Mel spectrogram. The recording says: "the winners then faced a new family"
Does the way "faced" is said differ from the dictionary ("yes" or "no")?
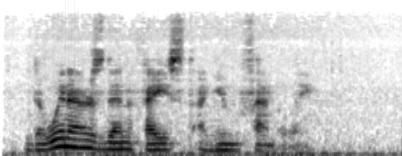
no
